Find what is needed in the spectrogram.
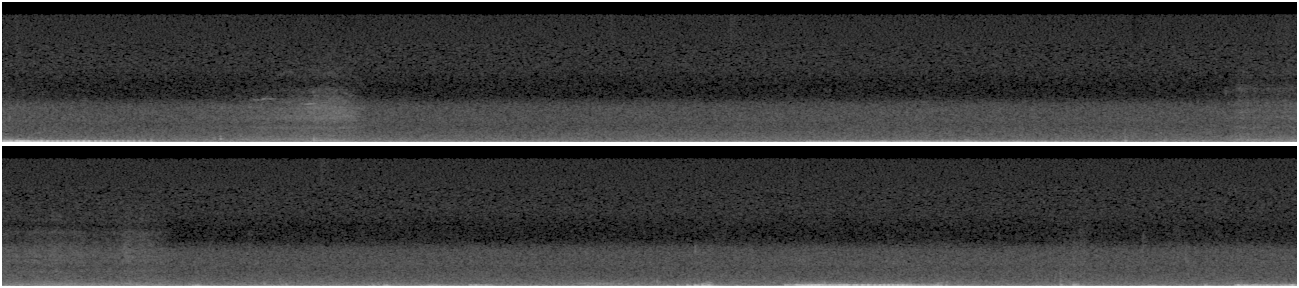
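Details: Quiet, low gurgles and rumbles in short bursts over near silence from a hungry person's stomach with water in it; ordinary hunger-related bowel sounds.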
